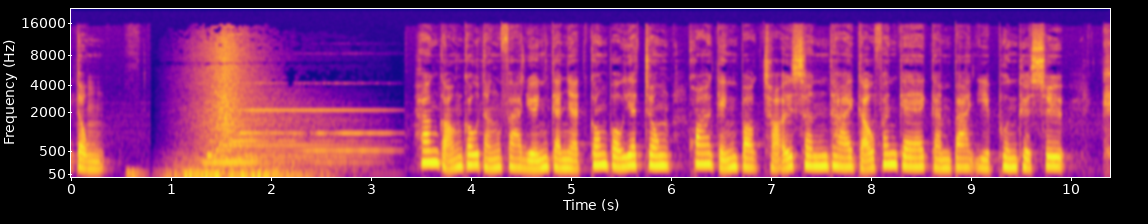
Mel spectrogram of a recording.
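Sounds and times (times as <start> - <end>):
speech: 0.0 - 0.4, 3.5 - 10.3
stock exchange opening bell ringing: 1.4 - 3.3.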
